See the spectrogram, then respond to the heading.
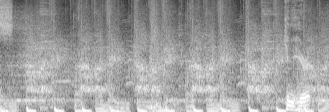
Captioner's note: fans chanting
